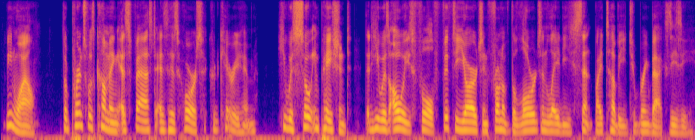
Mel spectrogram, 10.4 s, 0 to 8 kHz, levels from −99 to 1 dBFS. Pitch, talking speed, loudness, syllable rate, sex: 135 Hz, 220 wpm, -19 LUFS, 5.4 syllables/s, male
